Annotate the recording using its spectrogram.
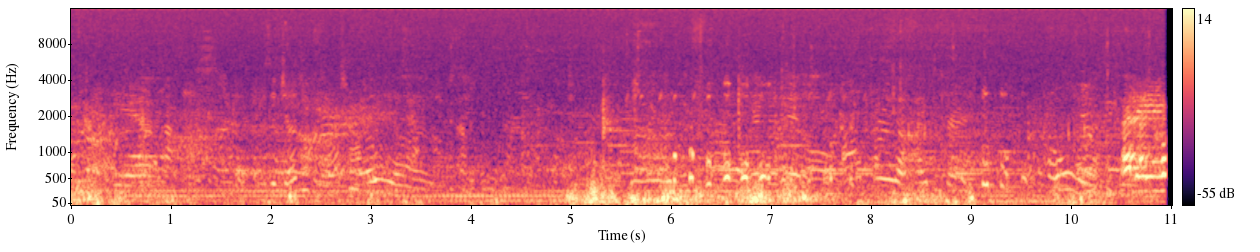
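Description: A horse's hooves thud softly on loose dirt.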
